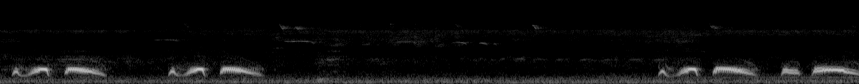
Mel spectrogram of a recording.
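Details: Spotted dove decoy cooing to entice a wild bird back; two phrases of double coo plus long falling coo, a quiet gap with faint distant chirps, then several more coos.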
